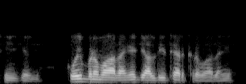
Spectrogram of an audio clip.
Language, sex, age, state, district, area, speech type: Punjabi, male, 30-45, Punjab, Bathinda, rural, conversation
